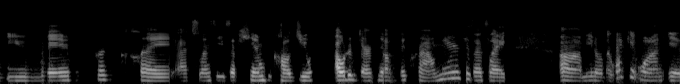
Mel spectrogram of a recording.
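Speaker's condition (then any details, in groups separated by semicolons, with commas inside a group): No condition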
